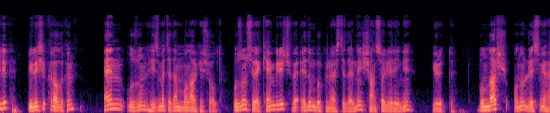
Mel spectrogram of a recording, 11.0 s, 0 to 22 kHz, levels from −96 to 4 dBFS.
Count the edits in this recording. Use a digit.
0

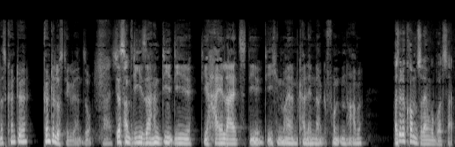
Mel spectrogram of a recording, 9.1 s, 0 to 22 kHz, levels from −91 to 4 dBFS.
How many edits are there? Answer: 3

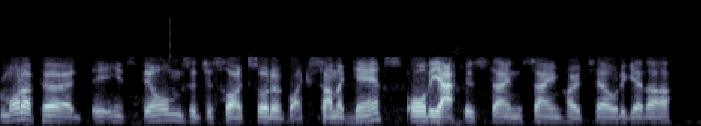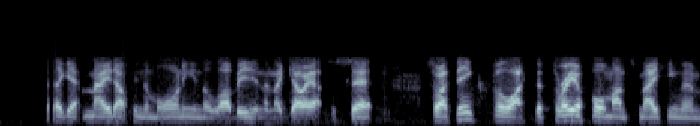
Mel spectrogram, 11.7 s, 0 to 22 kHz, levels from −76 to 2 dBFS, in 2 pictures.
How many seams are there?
0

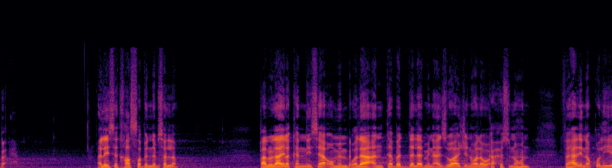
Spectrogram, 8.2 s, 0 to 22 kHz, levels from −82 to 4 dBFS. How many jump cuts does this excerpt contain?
6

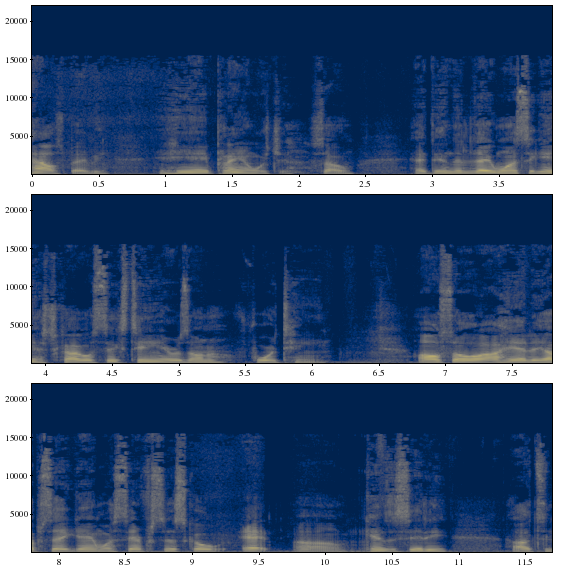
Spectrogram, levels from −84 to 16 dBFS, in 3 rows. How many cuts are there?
0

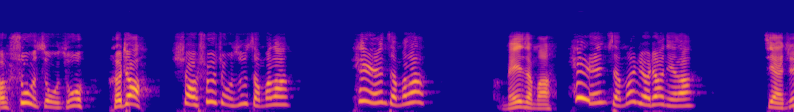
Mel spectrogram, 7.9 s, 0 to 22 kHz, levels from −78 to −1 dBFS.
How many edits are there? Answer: 2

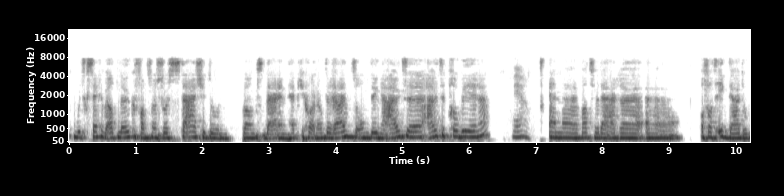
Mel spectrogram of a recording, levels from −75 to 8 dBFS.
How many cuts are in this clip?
1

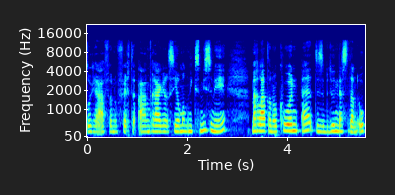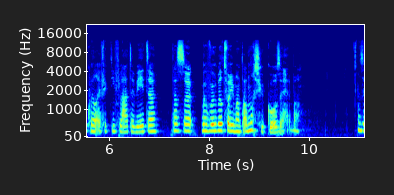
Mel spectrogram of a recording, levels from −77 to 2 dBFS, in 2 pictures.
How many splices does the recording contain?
1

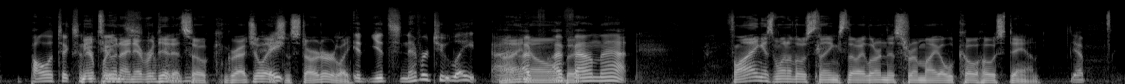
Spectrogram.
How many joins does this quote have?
0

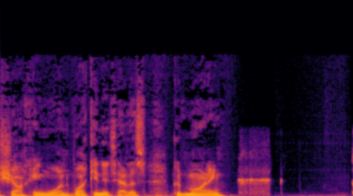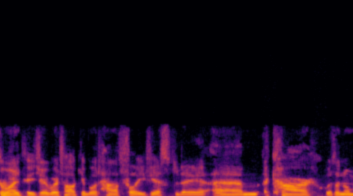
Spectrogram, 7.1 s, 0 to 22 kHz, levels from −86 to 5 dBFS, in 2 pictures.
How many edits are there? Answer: 0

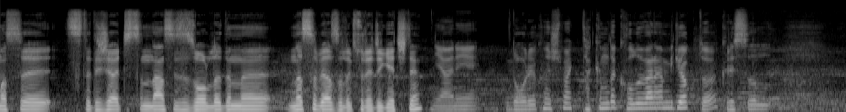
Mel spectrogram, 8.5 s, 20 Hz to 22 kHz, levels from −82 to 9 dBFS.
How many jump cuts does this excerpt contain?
3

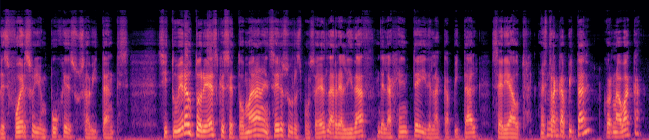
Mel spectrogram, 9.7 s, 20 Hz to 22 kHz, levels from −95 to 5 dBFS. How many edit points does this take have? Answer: 0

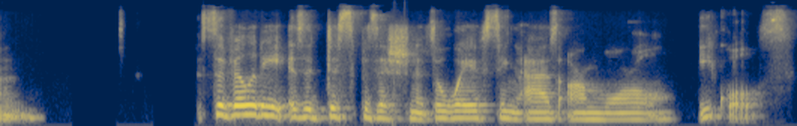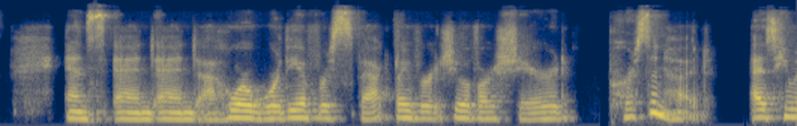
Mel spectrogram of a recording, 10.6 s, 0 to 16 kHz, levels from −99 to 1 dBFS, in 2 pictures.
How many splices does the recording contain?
3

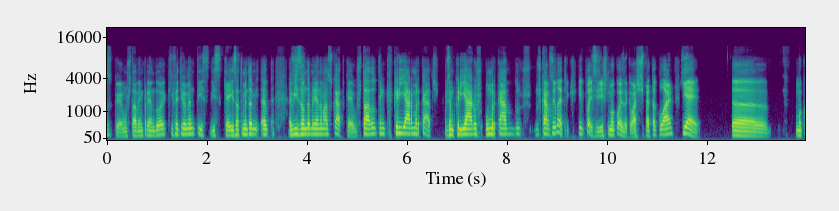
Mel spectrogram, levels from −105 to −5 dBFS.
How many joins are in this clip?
2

